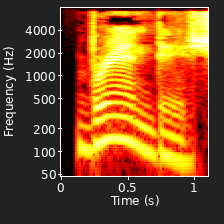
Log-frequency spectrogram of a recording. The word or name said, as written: brandisher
